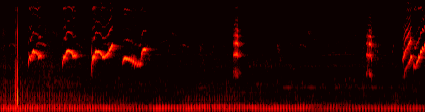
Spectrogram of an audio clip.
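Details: Oriental magpie-robin giving a run of sweet whistled phrases in quick succession, then sparse sharper notes after pauses, over a constant low hum.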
